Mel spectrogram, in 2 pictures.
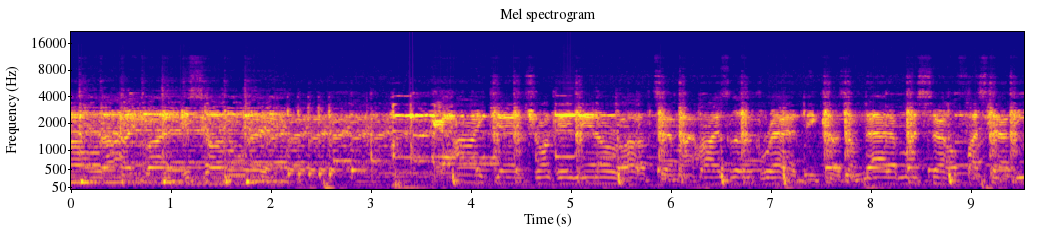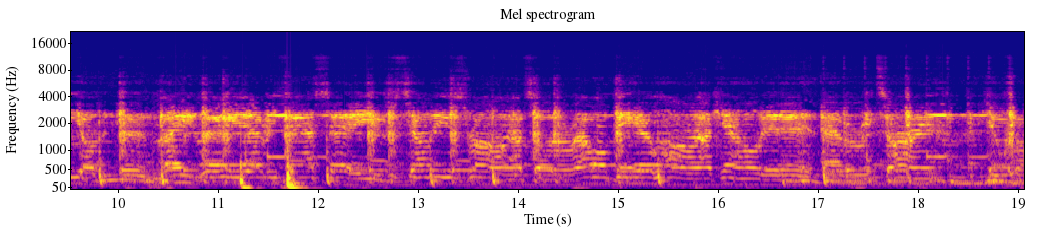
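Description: Recorded rock-leaning pop song playing back: a male singing voice over guitar, with little treble.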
